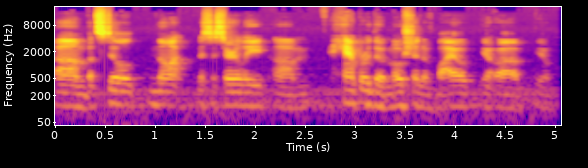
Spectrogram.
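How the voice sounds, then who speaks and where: A man's voice: medium pitch, flat delivery, moderate pace, sharp tone, a little hiss or hum. A young man in his twenties from Florida, a graduate student co-founder chatting casually and explaining at length with fillers. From Florida, United States. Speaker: grad student startup co-founder. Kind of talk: casual interview talk.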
